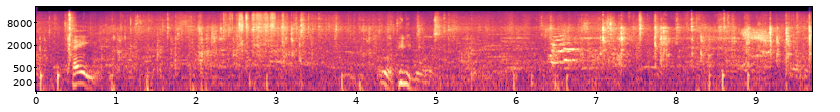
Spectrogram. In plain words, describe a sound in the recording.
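Small bicycle tyres roll along a smooth floor.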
